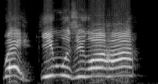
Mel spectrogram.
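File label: cover me, cantonese female; XBOX; enemy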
